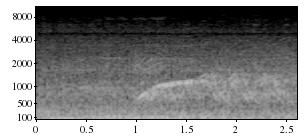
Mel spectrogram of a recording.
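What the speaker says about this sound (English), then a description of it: "You can hear the sirens behind them." Emergency vehicle sirens wail at a distance behind a procession of parade buses on empty city streets, a single rising tone sweeping up and holding over steady traffic rumble.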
